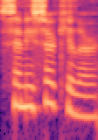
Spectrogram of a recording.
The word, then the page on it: semicircular: British English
